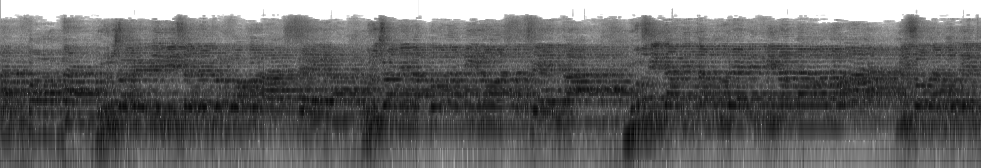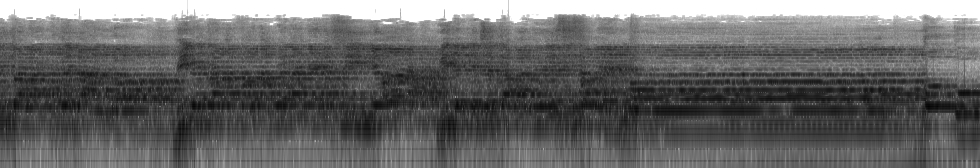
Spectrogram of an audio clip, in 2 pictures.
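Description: A three-voice a cappella group, two women and a man, singing in close harmony without instruments, with sharp accents about every second and a half.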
